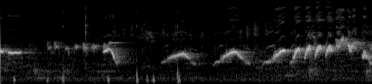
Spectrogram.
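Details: Varied white-rumped shama singing, used to coax silent birds: a flat whistle, then separate arched whistled phrases, ending in a fast rising series of repeated chirpy notes, with faint clicks underneath.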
